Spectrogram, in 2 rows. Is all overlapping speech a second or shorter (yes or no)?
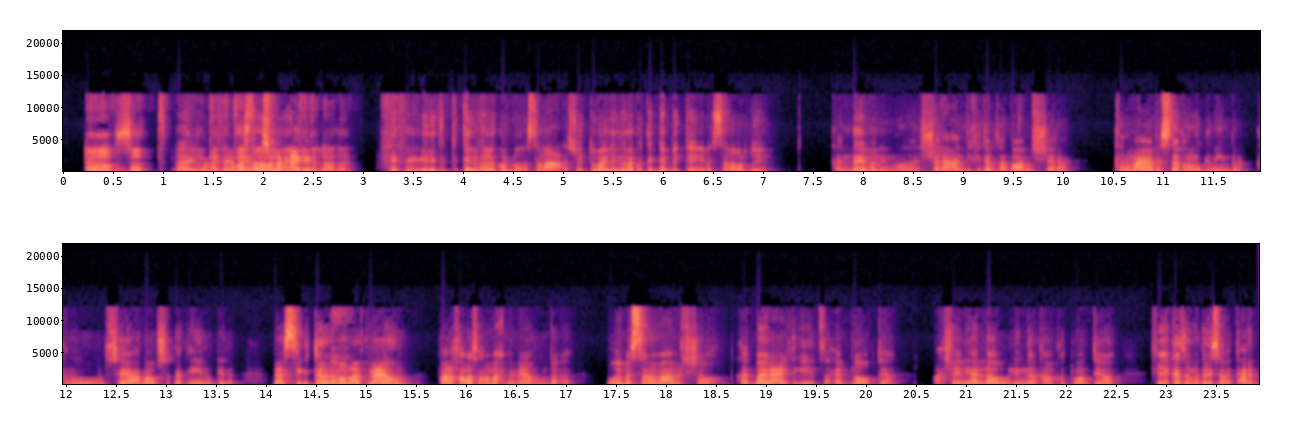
no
